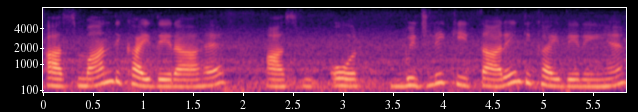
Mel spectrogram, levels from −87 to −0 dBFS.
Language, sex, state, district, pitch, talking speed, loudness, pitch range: Hindi, female, Punjab, Pathankot, 205 Hz, 145 wpm, -19 LUFS, 195-235 Hz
